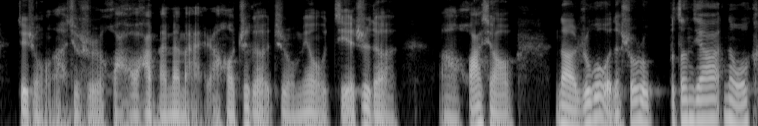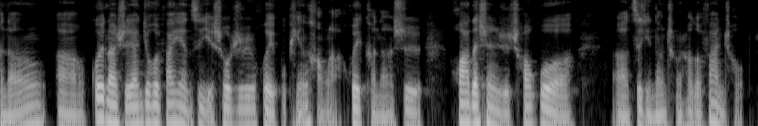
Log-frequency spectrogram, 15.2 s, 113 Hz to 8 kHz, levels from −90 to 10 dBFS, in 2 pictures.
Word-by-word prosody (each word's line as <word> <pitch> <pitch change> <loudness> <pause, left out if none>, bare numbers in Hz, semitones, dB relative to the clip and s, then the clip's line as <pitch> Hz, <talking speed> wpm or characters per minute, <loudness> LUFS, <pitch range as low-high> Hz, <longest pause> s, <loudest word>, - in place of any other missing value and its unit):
这 - - +4
种 - - -2
啊， - - -6
就 80 - -4
是 80 -1 -2
花 80 - -5
花 80 0 -1
花、 85 +1 +1
买 80 - -1
买 85 +1 +3
买， 80 - -4
然 - - -5
后 85 - 0
这 95 +7 -1
个 85 0 +1
这 90 - -5
种 75 -1 -3
没 85 - -1
有 90 -1 +1
节 - - 0
制 105 -2 +2
的， 80 -3 0 0.4
啊， 75 -2 -4
花 105 +9 +3
销， 90 -3 0 0.4
那 110 -5 +5
如 115 +7 +4
果 155 +2 +4
我 - - +4
的 80 - +1
收 125 +10 0
入 125 -4 +3 0.2
不 - - -4
增 140 0 +3
加， 140 +1 +3
那 140 -4 +2
我 115 +2 +3
可 130 - -5
能， 100 - -1
啊， 85 -2 -1
过 145 - +5
一 - - +2
段 120 -3 +5
时 105 -1 -1
间 110 0 +4
就 120 - +2
会 115 - +4
发 120 +2 0
现 105 -5 +1
自 105 +3 -5
己 90 - -2
收 105 -1 0
支 100 +1 -2
会 95 -5 +1
不 - - -12
平 - - -3
衡 115 - -7
了， 120 - -7
会 100 -2 +3
可 80 - -6
能 75 +2 -4
是 95 -1 -3 0.2
花 120 -1 +3
的 115 - +7
甚 110 -4 +1
至 85 0 -1
超 110 +5 -2
过， 90 -8 +2 0.4
呃， 75 -1 -2
自 100 +5 -1
己 85 - -3
能 80 +2 -1
承 80 -1 -7
受 90 +1 -3
的 80 - -2
范 110 +4 -1
畴。 - - -14
95 Hz, 305 characters per minute, -24 LUFS, 80-110 Hz, 0.4 s, 的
